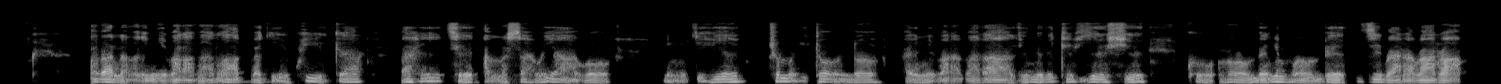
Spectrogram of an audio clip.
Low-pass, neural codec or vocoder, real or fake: 7.2 kHz; codec, 16 kHz, 2 kbps, FreqCodec, larger model; fake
